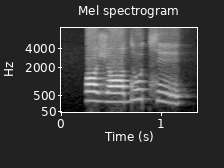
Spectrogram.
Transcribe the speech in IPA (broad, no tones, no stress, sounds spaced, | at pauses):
ɑ ʒ ɑ d o t͡s e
